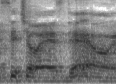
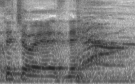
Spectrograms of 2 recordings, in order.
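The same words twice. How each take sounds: First: Put-on slow, lightly accented repeat of Gabo; imitating Gabo's accent. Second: Imitating Gabo's accent. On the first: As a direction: draw out "Sit your ass down" in a hint of Gabo's accent. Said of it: "his accent was funny 'cause the way he said it". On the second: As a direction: drag out "Sit your ass down" in Gabo's accent. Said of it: "his accent was funny".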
